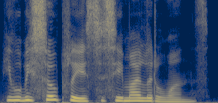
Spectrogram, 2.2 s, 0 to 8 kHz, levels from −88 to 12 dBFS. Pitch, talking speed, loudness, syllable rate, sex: 205 Hz, 275 wpm, -16 LUFS, 5.9 syllables/s, female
